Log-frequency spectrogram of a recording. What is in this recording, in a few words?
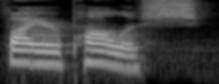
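"fire polish", English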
